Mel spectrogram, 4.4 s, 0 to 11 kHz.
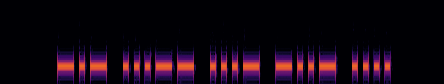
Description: Morse code, heard as a keyed tone, about 22 wpm, 700 Hz. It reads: K3VXH
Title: USA Call Signs - 5 Characters - Repeated 2x - 22wpm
